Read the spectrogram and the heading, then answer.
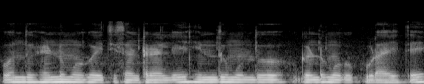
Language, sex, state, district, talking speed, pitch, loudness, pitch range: Kannada, male, Karnataka, Bidar, 170 wpm, 105 Hz, -15 LUFS, 105-110 Hz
